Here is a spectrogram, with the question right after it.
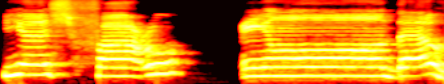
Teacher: کے اوپر صرف حرکت ہے، سمپل حرکت ہے پیش کی، تو سادہ حرکت کو زبر زیر پیش کو کبھی بھی کھینچ کر نہیں پڑھا جاتا، تو ہم نے عین کو نہیں کھینچنا ہے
